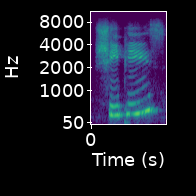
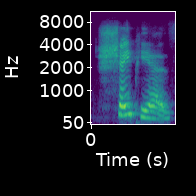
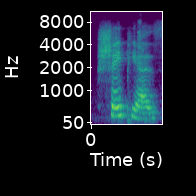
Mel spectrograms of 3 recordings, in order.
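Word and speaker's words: Scheepjes: gave me a lesson so it looks like sheepies but it's pronounced shapiers shapias shape everybody together now shapier so it's like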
